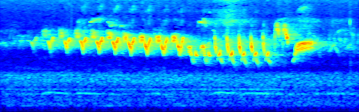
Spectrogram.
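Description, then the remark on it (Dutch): A chaffinch sings a bright, descending trill of repeated notes that speeds into a rattling flourish and ends with a distinct rising 'suskewiet' call, heard clearly over a low background hum. “Het zou een vink kunnen zijn of een dat is de vink, uiteraard. Suskewiet hoor je op het einde.”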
